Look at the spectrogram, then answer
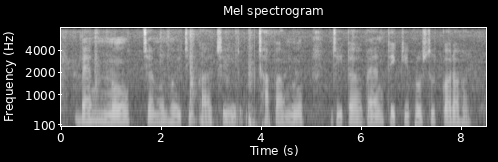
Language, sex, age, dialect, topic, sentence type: Bengali, female, 60-100, Standard Colloquial, banking, statement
